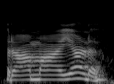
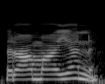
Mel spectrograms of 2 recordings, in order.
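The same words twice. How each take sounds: First: Said in the usual way. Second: रामायण said "raamaayan" with dental न; mispronounced रामायण. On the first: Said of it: "फिर उनका शुद्ध उच्चारण". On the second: Shown as a demonstration. Teacher showing children the error, रामायण said with न. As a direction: end रामायण on न instead of ण. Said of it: "अशुद्ध शब्द मैंने रखे हैं".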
